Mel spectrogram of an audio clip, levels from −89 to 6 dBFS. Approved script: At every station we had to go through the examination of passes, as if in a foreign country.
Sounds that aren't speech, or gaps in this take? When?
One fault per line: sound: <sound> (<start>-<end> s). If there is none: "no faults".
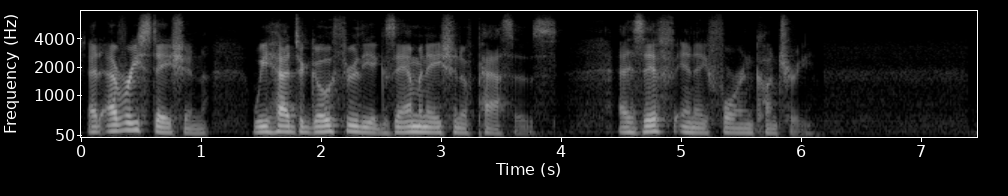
no faults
